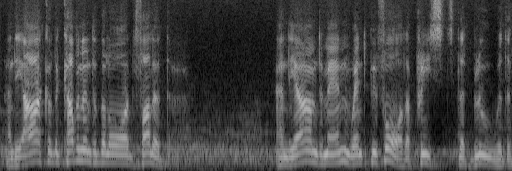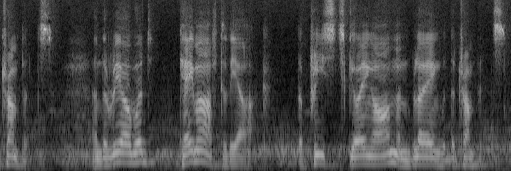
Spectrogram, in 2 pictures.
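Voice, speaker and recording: A man narrating a dramatized scripture, formal and measured in his storytelling. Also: medium pitch, animated. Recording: dull old cassette, faint noise.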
